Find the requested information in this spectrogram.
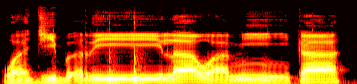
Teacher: Maka huruf ro ini dibaca panjang karena dia berbaris ke bawah dan posisinya tepat berada di belakang huruf ya sukun. Namanya mad tabi'i, panjangnya 2 harakat atau kira-kira 2 ketukan.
